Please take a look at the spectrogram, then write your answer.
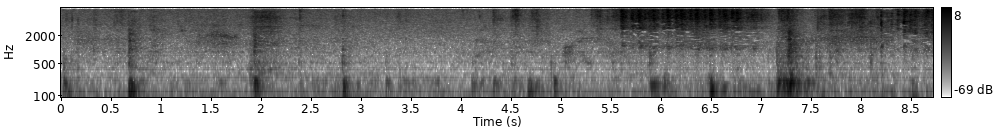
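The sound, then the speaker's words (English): Dice are rolled for a negotiation roll in a game, clattering and rattling across a surface: scattered sharp clicks and taps at first, then a denser, louder stretch of rattling with a few hard knocks near the end. “I love the sound of dice.”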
